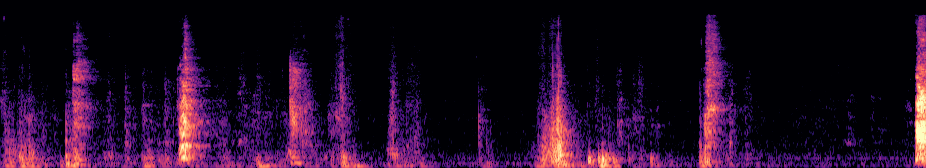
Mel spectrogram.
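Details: Siberian husky, the stamping dog, trying to wake a resting cat indoors while the cat fends it off; short scattered bark-like vocalizations at irregular intervals, some soft and muffled, with a loud sharp bang at the very end.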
